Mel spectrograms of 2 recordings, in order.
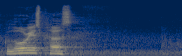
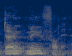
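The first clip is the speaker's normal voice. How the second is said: hushed, earnest urging; quiet plea; 11 dB quieter than usual. Acted. Paul to believers moving from good news, hushed plea. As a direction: softly implore them not to leave. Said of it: "He's saying".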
